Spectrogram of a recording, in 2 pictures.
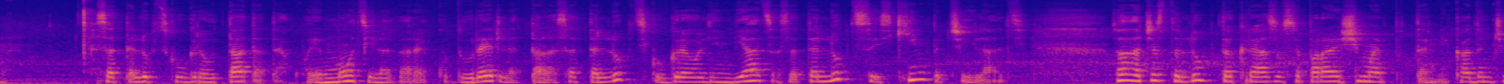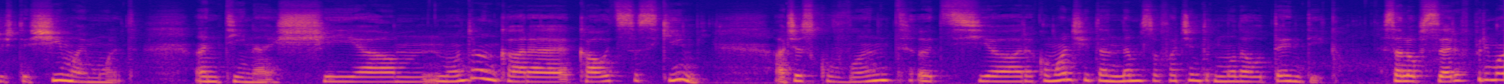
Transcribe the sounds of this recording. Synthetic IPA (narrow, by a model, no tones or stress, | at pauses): sət̪e̞lup̚t̪sʲkuɡɾe̞ut̪at̪eat̪akue̞mo̞t̪silet̪a̰le̞̰kud̪uɾe̞ɾile̞t̪ale̞sət̪e̞lup̚t̪sʲkuɡɾe̞uld̪invjat̪səsət̪e̞lup̚t̪sʲsəjskʲʰimb̚ʲpe̞t͡ʃe̞̰jla̰lt̪sʲ | t̪oat̪əat͡ʃast̪əlupt̪əkɾe̞azəo̞se̞paɾaɾe̞ʃimajpu̥t̪e̞rnḭkəad̪ɨnt͡ʃe̞ʃt̪eʃimajmult̪ | ɨnt̪ine̞ʃi | moment̪ulɨŋkaɾe̞kaut̪sʲsəskʲimbʲ | a̰t͡ʃe̞st̪̚kuvɨnt̪ɨt̪sʲɾe̞komand̪ʃit̪eɨnd̪emsəofat͡ʃɨnt̪ɾunmo̞d̪aut̪e̞nt̪ik | səlo̞bse̞rvpɾima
